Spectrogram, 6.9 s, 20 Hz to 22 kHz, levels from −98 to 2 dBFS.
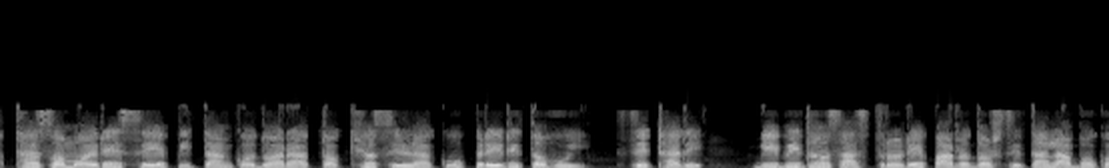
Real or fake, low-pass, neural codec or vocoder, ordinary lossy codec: real; 19.8 kHz; none; AAC, 24 kbps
